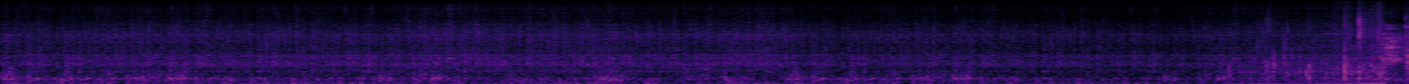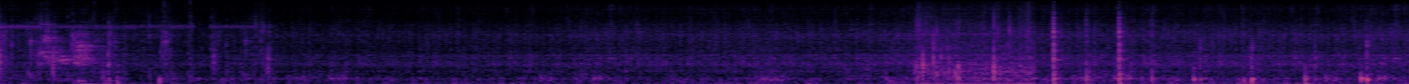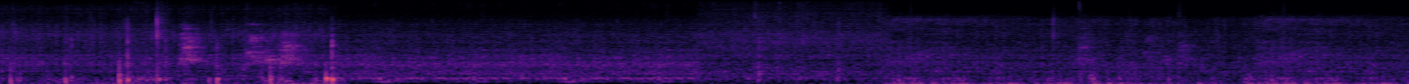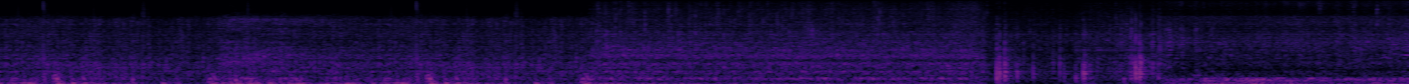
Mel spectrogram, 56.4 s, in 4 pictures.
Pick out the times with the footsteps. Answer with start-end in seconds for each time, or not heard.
12.2-16.9, 23.2-31.6.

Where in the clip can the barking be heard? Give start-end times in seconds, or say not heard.
13.3-15.3, 29.6-31.4, 38.5-40.3.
